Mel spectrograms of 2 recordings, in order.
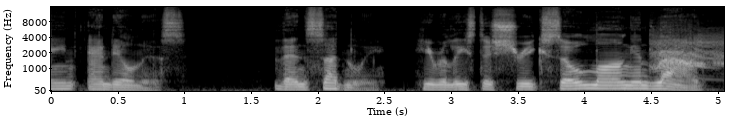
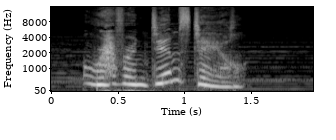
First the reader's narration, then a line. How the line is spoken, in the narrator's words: exclaimed Hester, who was taken by surprise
